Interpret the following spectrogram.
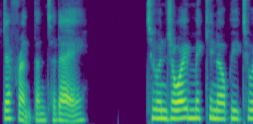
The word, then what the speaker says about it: Micanopy: Micanopy, and yes, I am pronouncing it correctly, is a very quaint and charming town that boasts of its rich history and antiques.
